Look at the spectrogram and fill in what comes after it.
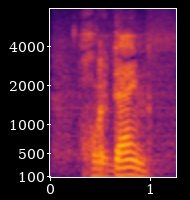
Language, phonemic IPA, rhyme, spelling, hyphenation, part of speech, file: Dutch, /ɣɔrˈdɛi̯n/, -ɛi̯n, gordijn, gor‧dijn, noun, Nl-gordijn.ogg
- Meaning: 1. curtain (piece of cloth covering a window) 2. net curtain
